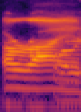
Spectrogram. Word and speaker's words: Orion: How do you pronounce it? Orion in the Dark. Orion, okay, thank you so much.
